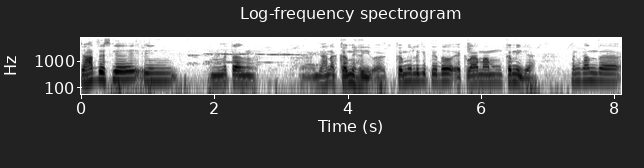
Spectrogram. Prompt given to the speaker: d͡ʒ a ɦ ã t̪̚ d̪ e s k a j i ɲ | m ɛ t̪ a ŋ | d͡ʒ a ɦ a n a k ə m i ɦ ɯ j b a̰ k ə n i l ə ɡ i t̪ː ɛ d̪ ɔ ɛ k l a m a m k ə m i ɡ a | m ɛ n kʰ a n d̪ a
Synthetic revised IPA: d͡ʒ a ɦ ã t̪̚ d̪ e s ɡ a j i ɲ | m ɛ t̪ a ŋ | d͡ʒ a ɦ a n a k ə m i ɦ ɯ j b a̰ k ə m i l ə ɡ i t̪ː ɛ d̪ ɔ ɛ k l a m a m k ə m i ɡ a | m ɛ n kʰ a n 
